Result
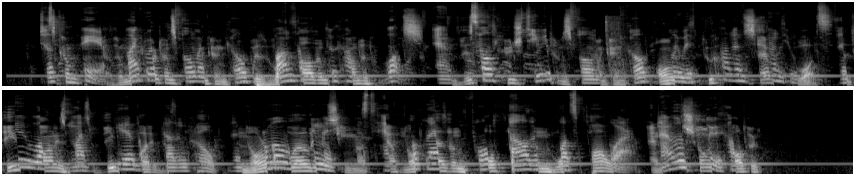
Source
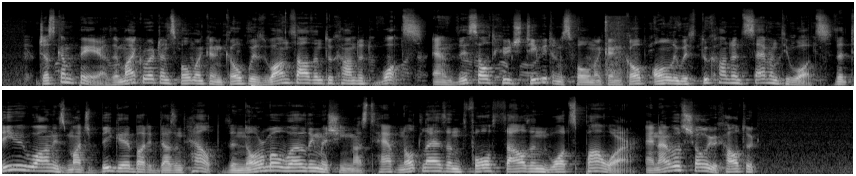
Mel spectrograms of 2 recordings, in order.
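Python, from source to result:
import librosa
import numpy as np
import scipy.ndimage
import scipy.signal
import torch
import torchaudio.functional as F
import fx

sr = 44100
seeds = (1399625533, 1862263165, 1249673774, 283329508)

y = fx.pitch_trill(x, sr, semitones=8.5, every_ms=247)
y = y + 10.0 ** (-30.0 / 20.0) * np.sin(2.0 * np.pi * 490.0 * np.arange(len(y)) / sr)
y = fx.dispersion(y, sr, late='lows', ms=52.0, hz=1300.0)
y = fx.band_widen(y, sr, depth_pct=100)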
